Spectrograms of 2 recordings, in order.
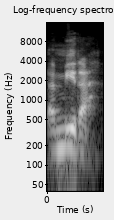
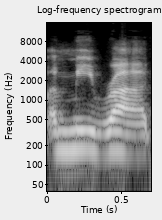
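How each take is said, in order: First: The middle consonant sounds close to a d. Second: The middle consonant is a plain r sound. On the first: "they pronounce the R like a duh" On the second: "instead of Amira"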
